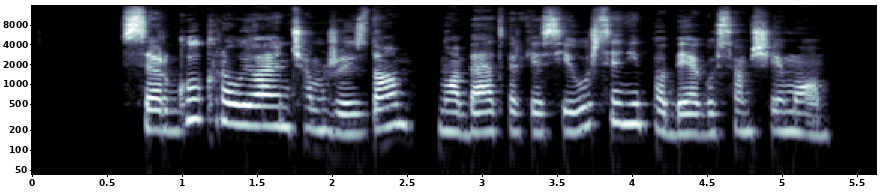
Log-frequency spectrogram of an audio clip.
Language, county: Lithuanian, Marijampolė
